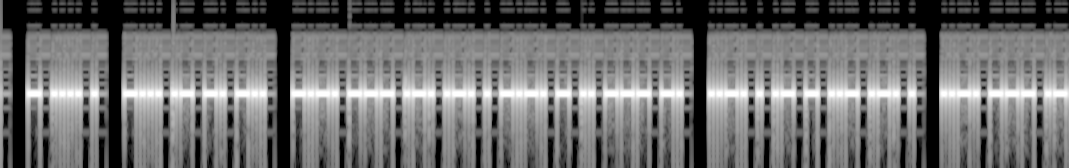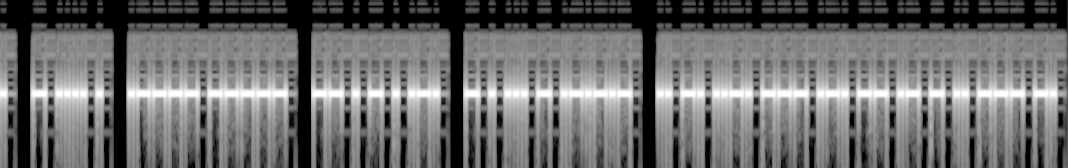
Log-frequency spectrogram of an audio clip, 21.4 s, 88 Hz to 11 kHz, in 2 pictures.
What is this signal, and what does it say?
Morse code, heard as a keyed tone, about 30 wpm, 750 Hz. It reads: THE BAND CORRECTION FEATURE FOR THE 10 METER TEST. INFORMATION
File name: cwa / W1AW-Level3 / 30WPM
